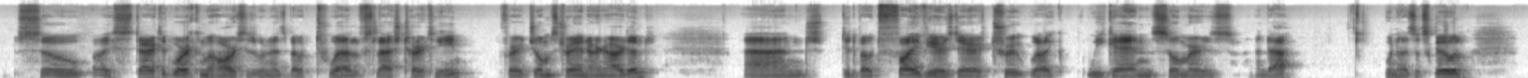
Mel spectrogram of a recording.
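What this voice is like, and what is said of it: Very thick accent. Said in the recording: “we might need a translator for you ... it is a very thick accent, and that is what listeners will pick up on straight away”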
